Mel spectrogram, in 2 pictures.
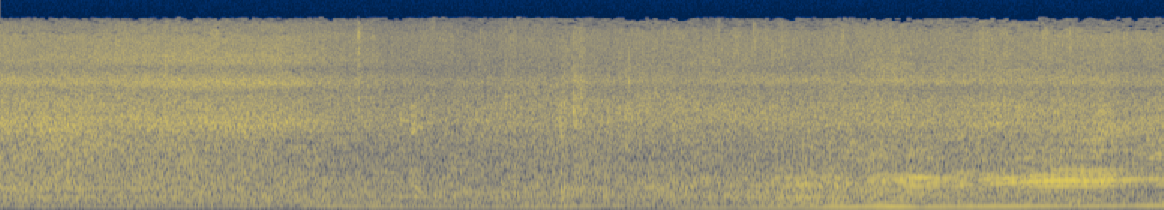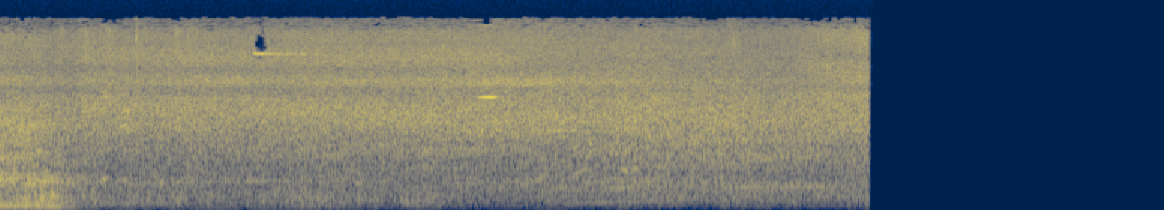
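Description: Car engine running at the kerb with street noise and voices; a wavering tone builds over a few seconds, then the sound drops suddenly to quieter street background about ten seconds in and cuts off shortly before the end.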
